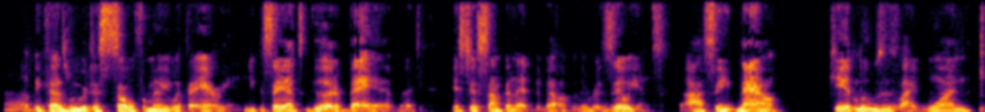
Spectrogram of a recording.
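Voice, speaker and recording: An American man from Chicago giving an informal training webinar, explaining haltingly with personal asides. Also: mid-range voice, steady tone, darkish tone, breathy edge. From Chicago, United States. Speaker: webinar presenter, substance misuse prevention trainer.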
